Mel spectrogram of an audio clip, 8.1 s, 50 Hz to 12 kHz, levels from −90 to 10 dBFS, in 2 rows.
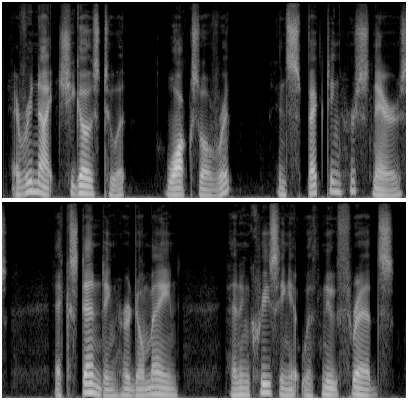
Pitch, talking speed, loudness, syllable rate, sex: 120 Hz, 155 wpm, -22 LUFS, 5.2 syllables/s, male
